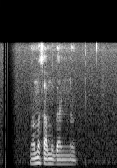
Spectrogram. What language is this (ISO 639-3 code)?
sin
